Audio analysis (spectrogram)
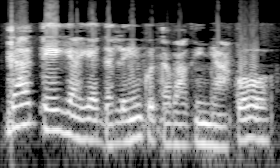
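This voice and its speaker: A woman's voice: extremely low pitch, animated, unhurried, husky, full character voice. A woman acting as a devoted, long-suffering middle-aged widowed nanny and mother in a Filipino radio drama. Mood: earnest, resigned. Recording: dull, noisy radio drama recording.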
